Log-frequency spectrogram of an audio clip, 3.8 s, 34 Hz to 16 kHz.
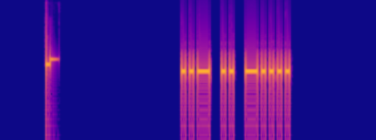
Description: Morse code, heard as a keyed tone, about 30 wpm, 700 Hz. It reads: UI6
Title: Three Challenging Letter-Number Combinations 30wpm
